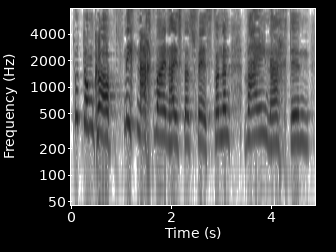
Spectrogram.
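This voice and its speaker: A man's voice: very high voice, measured pace, fairly bright tone, pitched above the performer's own voice, full character voice. A man voicing a weary, know-it-all gift-wrapped necktie in a storybook tale, talking in a lecturing, impatient way.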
